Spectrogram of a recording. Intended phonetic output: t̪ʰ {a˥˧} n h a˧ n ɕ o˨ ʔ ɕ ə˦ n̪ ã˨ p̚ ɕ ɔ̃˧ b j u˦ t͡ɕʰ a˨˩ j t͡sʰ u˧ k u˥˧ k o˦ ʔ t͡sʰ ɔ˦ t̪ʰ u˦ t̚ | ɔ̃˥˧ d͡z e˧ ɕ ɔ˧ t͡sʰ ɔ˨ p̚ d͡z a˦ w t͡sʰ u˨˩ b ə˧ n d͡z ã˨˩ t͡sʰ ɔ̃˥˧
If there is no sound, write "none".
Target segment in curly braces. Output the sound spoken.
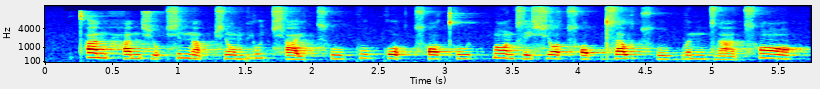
a˥˧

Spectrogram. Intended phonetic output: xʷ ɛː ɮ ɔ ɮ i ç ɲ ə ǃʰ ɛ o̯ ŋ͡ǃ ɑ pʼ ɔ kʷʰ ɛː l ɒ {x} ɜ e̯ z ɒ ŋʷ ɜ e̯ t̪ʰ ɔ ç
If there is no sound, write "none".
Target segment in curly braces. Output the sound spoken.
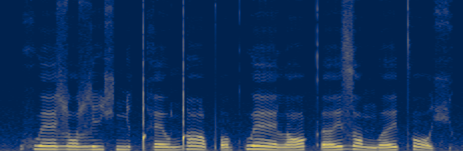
kʼ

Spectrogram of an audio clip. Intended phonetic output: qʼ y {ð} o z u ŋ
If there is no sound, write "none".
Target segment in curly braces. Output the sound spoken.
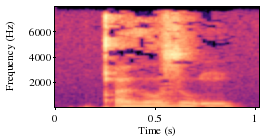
ð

